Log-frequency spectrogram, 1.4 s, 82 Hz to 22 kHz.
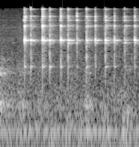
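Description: A 4R70W transmission clutch piston is shaken to check its metal check ball, giving about eleven quick, bright, high-pitched rattling clicks. The ball moves freely, so it is clean, working and in good shape.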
